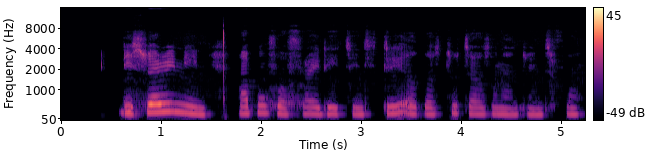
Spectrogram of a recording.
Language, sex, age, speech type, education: Nigerian Pidgin, female, 15-29, spontaneous, tertiary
